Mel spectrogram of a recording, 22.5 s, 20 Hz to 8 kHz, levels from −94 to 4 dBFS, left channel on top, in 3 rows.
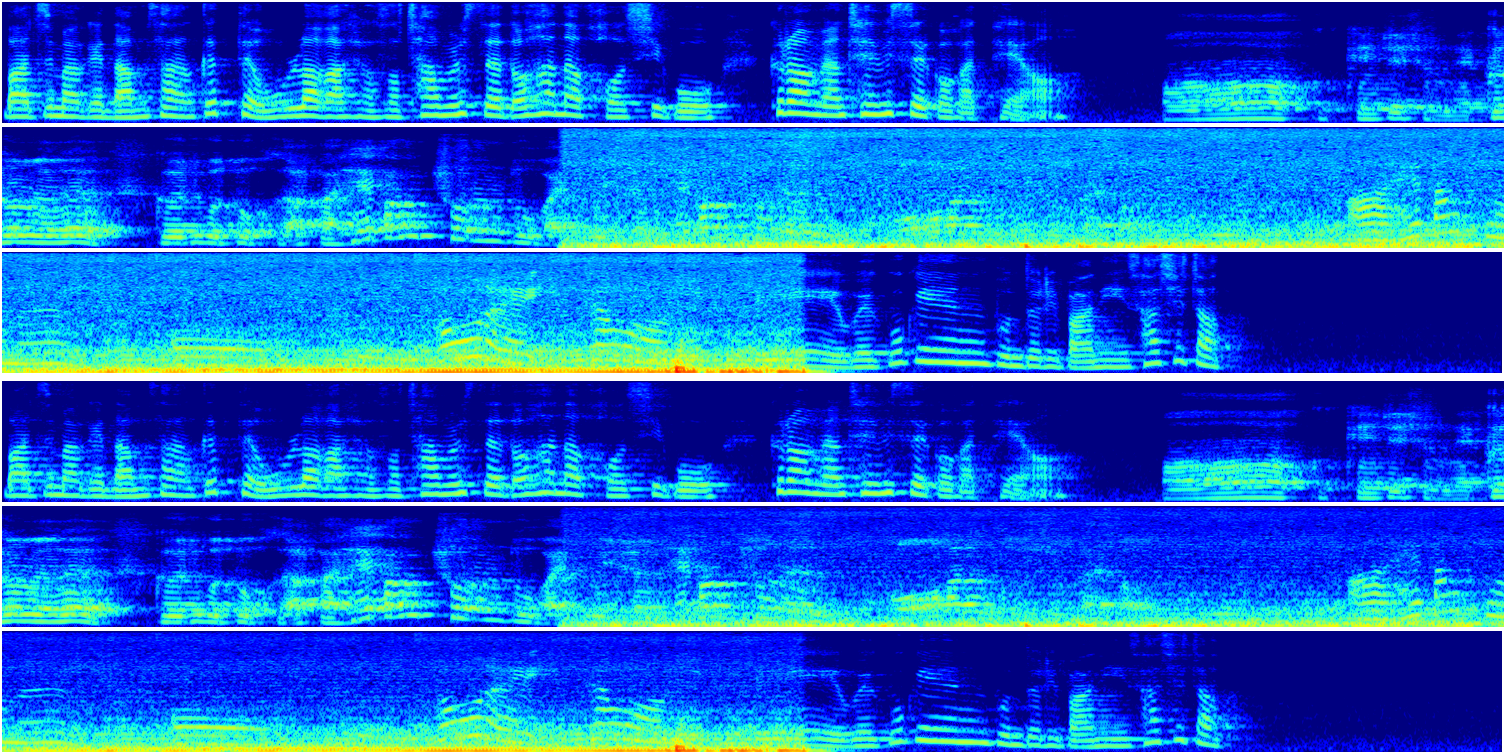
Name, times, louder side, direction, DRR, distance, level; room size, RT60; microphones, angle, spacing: voice 1, 0.0-5.3 14.2-21.1, left 3 dB, 70° left, 1.2 m, -42 dB
voice 2, 5.8-13.2, right 1 dB, 10° right, 6.6 m, -44 dB
sound 1, 10.3-19.0, left 3 dB, 50° left, 0.6 m, -27 dB
18.5 x 12.0 x 4.4 m
head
